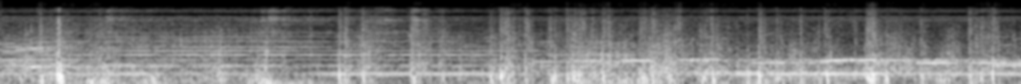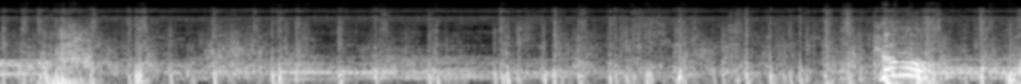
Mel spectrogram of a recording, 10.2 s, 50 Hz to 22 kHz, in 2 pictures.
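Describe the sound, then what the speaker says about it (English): A pack of wild horses gallops in the Red Dead Redemption video game on PS5, rapid clip-clop hoofbeats pounding close and loud with a whinny near the end, under a faint bed of game ambience. "there's a pack of wild horses nearby"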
